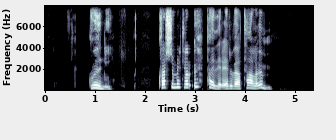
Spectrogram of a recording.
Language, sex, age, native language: Icelandic, female, 40-49, Icelandic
